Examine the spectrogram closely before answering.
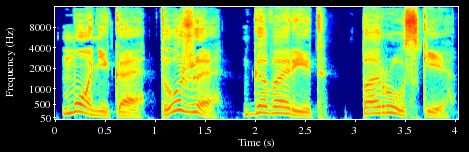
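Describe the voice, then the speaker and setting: A man reading a language lesson aloud, pronouncing each word deliberately and clearly. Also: high-pitched, big pitch swings, warm tone, no echo, clean studio sound. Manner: carefully spaced, deliberate pronunciation. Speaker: language teacher.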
